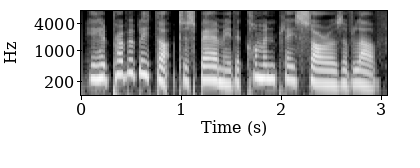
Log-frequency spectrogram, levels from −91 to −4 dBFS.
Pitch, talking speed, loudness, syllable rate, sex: 215 Hz, 235 wpm, -17 LUFS, 6.4 syllables/s, female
